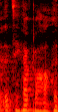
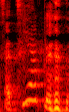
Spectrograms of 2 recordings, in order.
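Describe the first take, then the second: First: Said in the usual way. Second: TAMPON in a higher-pitched Wisconsin accent. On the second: Shown as a demonstration. Repeating it for a baffled friend, Wisconsin accent. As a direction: say TAMPON with a Wisconsin first vowel. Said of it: "this Wisconsin family".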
